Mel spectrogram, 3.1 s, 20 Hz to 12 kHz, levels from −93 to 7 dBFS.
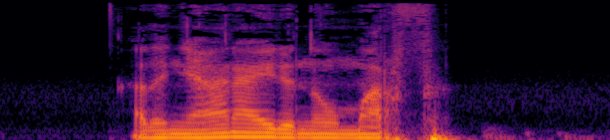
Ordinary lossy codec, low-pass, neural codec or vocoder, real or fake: MP3, 48 kbps; 10.8 kHz; none; real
